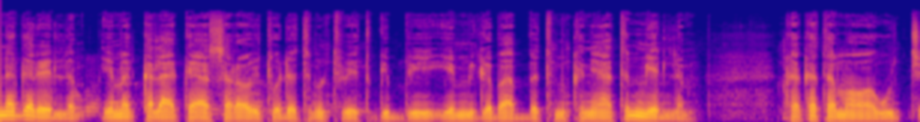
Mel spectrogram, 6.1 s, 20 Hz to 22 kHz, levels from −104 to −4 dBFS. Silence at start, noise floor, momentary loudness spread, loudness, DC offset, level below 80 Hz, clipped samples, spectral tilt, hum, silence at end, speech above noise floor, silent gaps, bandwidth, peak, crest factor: 0 s; -57 dBFS; 8 LU; -25 LUFS; under 0.1%; -52 dBFS; under 0.1%; -7 dB/octave; none; 0 s; 33 dB; none; 14 kHz; -6 dBFS; 18 dB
